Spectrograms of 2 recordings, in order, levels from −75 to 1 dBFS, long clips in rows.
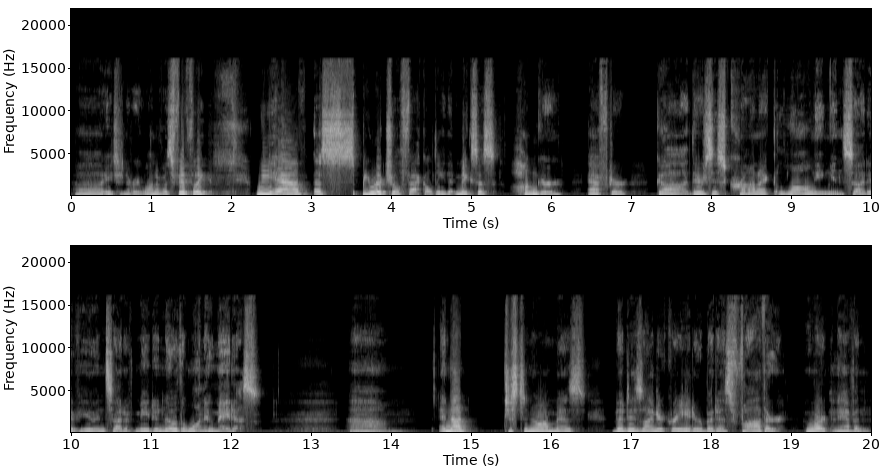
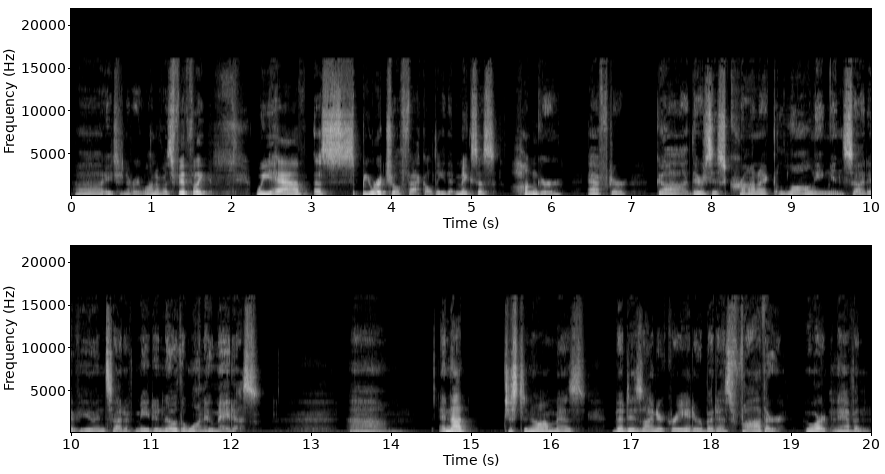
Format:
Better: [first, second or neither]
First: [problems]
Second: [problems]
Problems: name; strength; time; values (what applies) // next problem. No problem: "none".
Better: second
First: distortion; slight; 10 dB below the speech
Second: none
